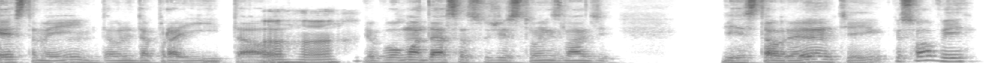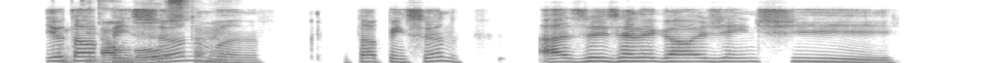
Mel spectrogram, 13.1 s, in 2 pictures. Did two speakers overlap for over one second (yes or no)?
yes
